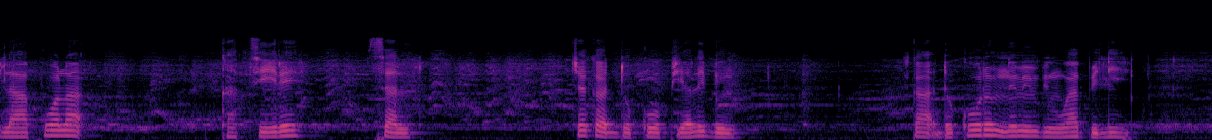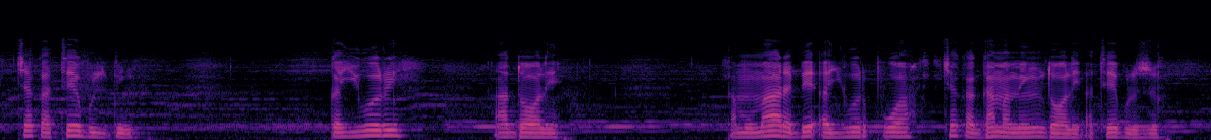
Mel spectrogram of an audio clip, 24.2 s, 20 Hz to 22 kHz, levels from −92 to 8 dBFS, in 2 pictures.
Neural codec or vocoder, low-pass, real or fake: none; 7.2 kHz; real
